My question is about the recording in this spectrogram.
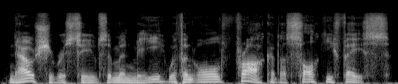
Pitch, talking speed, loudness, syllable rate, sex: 105 Hz, 210 wpm, -19 LUFS, 4.6 syllables/s, male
